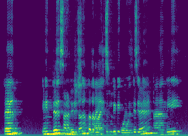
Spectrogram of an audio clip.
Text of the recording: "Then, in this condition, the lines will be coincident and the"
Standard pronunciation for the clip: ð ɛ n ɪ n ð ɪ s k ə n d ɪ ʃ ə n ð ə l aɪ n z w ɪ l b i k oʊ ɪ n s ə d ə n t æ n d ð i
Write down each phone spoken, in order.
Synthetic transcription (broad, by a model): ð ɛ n ɪ n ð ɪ s k ə n d ɪ ʃ ə n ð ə n aɪ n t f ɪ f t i k oʊ ɪ n s ə d ə n t æ n d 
